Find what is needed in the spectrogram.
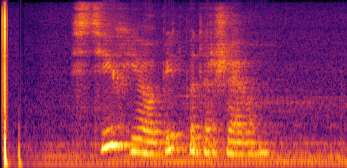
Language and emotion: Russian, neutral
